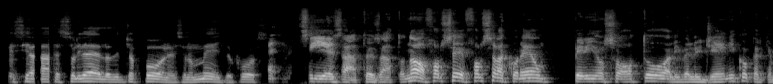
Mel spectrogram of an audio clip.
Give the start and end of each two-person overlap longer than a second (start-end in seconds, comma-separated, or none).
none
